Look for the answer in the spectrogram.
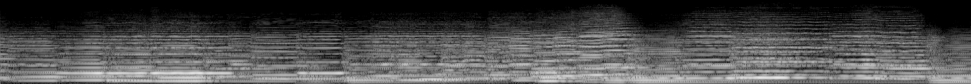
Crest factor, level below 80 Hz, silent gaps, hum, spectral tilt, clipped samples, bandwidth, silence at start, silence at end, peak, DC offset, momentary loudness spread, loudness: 14 dB; -56 dBFS; none; none; -6.5 dB/octave; under 0.1%; 13.5 kHz; 0 s; 0 s; 0 dBFS; under 0.1%; 9 LU; -15 LUFS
